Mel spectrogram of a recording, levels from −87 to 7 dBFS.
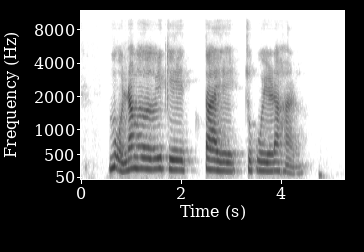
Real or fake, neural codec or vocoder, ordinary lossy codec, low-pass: fake; vocoder, 22.05 kHz, 80 mel bands, WaveNeXt; Opus, 32 kbps; 9.9 kHz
